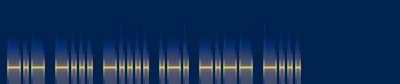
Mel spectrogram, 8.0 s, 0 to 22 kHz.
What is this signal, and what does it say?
Morse code, heard as a keyed tone, about 15 wpm, 700 Hz. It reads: KB6RYB
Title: USA Call Signs - 6 Characters - 15wpm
